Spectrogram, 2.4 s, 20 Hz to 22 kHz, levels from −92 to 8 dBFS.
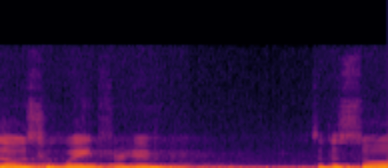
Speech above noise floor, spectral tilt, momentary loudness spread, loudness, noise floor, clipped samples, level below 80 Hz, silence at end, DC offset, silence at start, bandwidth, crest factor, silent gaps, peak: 20 dB; -9.5 dB/octave; 21 LU; -23 LUFS; -41 dBFS; under 0.1%; -60 dBFS; 0 s; under 0.1%; 0 s; 8.6 kHz; 14 dB; none; -8 dBFS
